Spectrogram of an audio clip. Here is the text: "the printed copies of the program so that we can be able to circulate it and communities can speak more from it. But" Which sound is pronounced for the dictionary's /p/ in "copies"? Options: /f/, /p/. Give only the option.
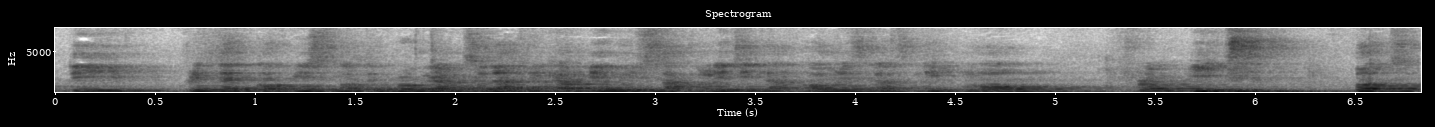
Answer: /f/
